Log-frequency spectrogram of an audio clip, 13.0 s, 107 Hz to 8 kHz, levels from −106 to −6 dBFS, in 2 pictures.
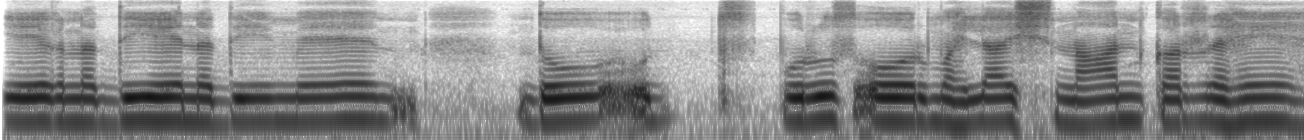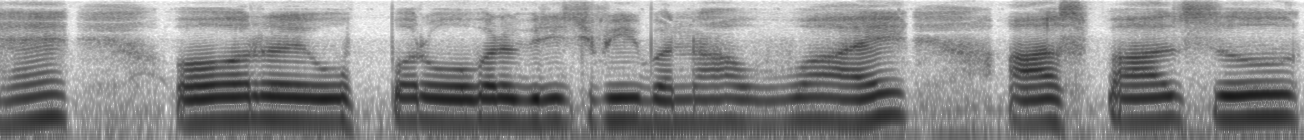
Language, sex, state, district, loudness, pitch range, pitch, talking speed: Hindi, female, Uttar Pradesh, Jyotiba Phule Nagar, -25 LUFS, 190-200 Hz, 195 Hz, 110 wpm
